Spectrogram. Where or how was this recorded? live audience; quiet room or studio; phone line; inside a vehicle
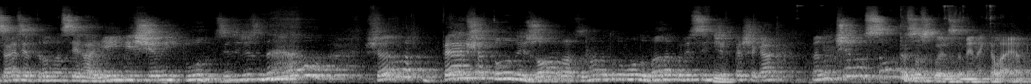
live audience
